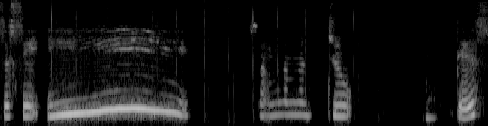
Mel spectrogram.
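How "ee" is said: long high "ee", swelling loud; high, loud "eee" held long; drawn-out squeal. Acted. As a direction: let out a sustained high-pitched squeal. Acts out a squeal she says.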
